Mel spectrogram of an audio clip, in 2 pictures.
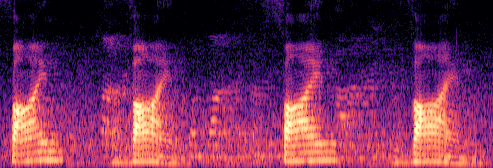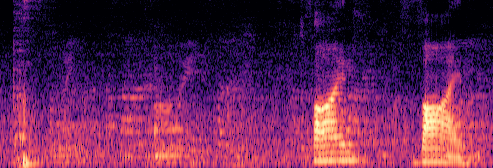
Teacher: It's the same as fa, but you have to add some voice. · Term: voiced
